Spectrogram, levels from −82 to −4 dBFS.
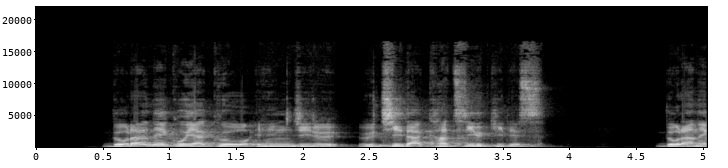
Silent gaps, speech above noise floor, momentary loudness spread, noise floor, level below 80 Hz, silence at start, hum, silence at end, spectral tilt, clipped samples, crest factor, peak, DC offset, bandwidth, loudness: none; 53 dB; 8 LU; -71 dBFS; -52 dBFS; 0.55 s; none; 0 s; -5 dB/octave; under 0.1%; 16 dB; -4 dBFS; under 0.1%; 17 kHz; -19 LUFS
